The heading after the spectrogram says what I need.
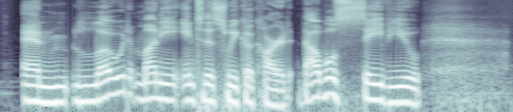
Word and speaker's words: Suica: And another one in Japan is if you're gonna get around Japan, get Suica.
